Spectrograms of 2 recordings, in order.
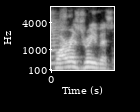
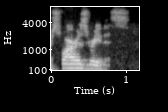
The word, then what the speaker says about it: Suarez Rivas: Suarez Rivas? Suarez Rivas, Mayor. Suarez Rivas. Okay, we make it into one word, right? Suarez Rivas. It's a compound name.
